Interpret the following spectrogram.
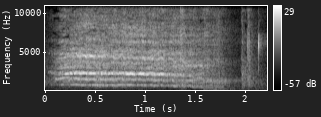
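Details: Stallion whinny at a stud where stallions are kept for frozen-semen production, recorded 25 August 2024 among Akhal-Teke, Friesian and Arabian stallions: a loud, high harmonic cry held about a second, then sliding down and fading, with faint rustling after.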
